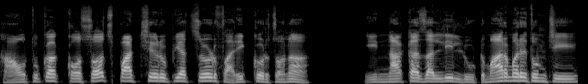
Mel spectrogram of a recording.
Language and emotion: Goan Konkani, angry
